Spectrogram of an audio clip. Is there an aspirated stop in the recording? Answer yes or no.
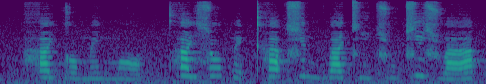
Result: yes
